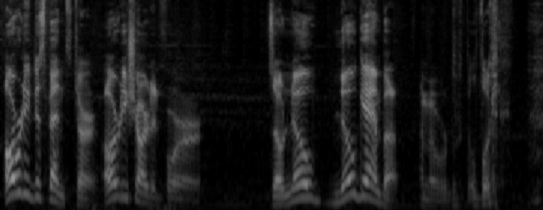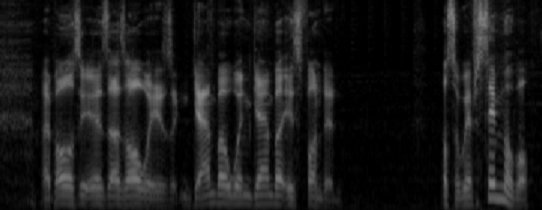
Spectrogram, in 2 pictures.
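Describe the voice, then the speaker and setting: A man's voice: medium pitch, very animated, moderate pace, faint music behind. A man live streaming a game, reading its dialogue aloud and breaking off for his own asides.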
